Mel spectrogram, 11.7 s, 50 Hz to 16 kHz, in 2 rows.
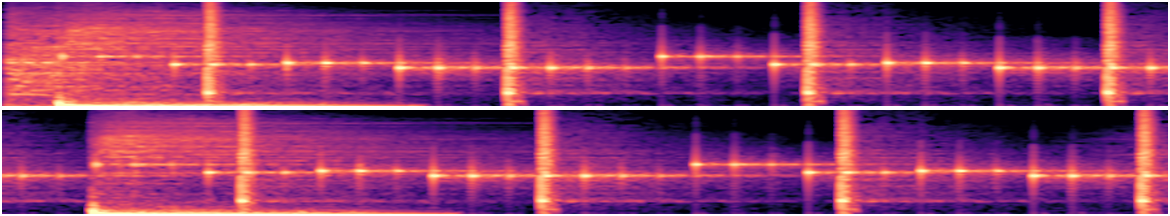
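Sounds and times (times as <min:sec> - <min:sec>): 
hip hop bass ringtone: 0:00.0 - 0:11.6.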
